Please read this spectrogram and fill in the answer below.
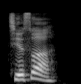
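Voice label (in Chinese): "结算", Chinese; HSK6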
